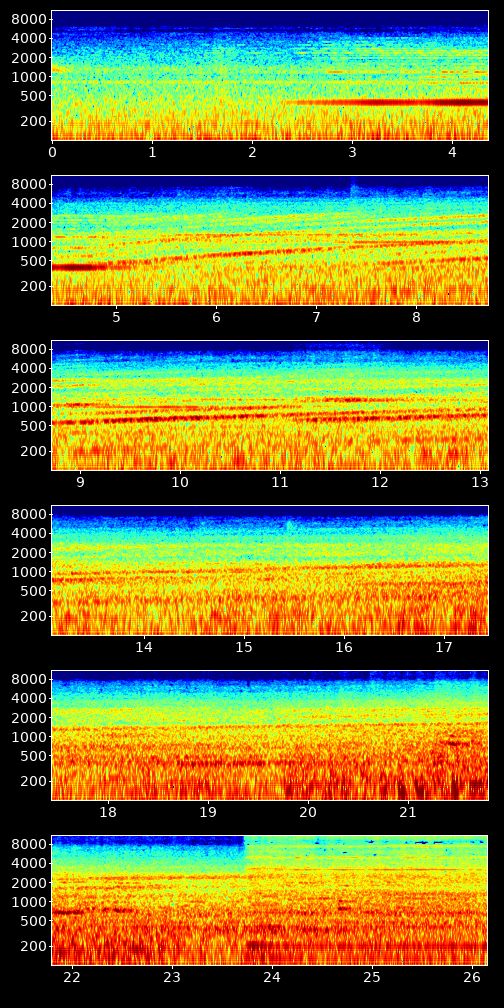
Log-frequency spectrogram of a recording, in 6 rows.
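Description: Seoul Subway Line 4 electric train pulling away from the platform: a steady tone, then the motor whine rising in pitch in a series of upward glides as it accelerates, with wheel and running noise building.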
